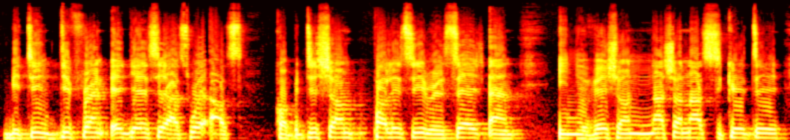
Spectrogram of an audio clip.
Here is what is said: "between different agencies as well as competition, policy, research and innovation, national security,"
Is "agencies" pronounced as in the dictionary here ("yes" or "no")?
no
